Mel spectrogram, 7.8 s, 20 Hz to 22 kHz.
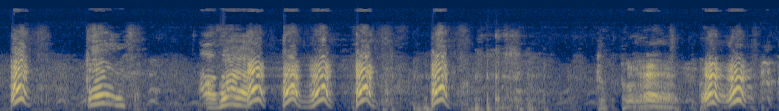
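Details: Elderly Dobermann Magmar Von Der Burgstätte, 11 years 7 months old, delivers a lively string of arched, high yelping barks, often in quick pairs, about a dozen in under eight seconds, with a brief rustle near the end.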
